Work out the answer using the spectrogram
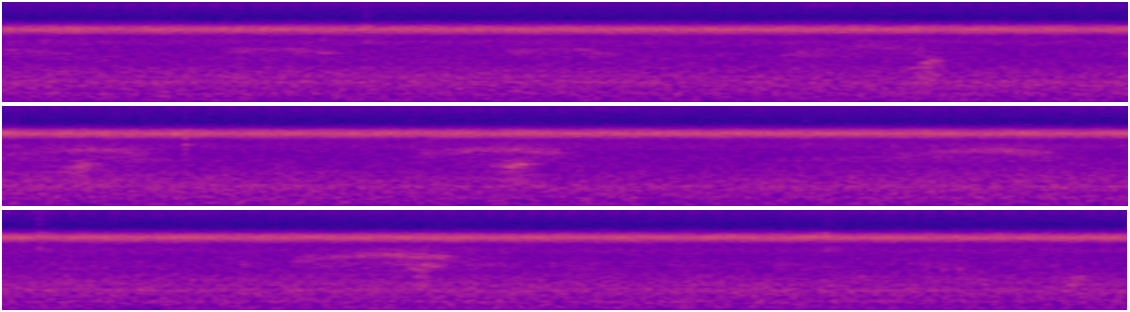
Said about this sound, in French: C'est quand je dis que je vais me coucher que les grenouilles se réveillent.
